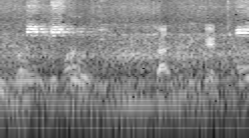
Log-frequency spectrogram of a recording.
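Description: People talking under a steady low hum of street traffic, the hum dropping away near the end.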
